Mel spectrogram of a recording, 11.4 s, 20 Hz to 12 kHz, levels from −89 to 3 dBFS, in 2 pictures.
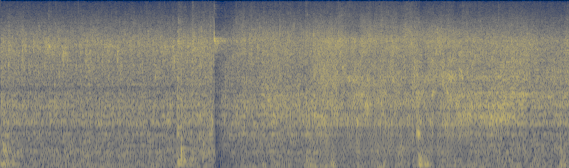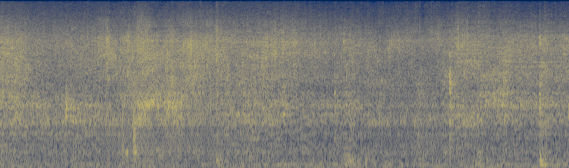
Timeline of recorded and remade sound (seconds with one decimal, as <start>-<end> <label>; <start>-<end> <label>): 0.0-3.2 recorded; 3.2-4.7 remade; 4.7-6.7 recorded; 6.7-7.9 remade; 7.9-9.4 recorded; 9.4-10.1 remade; 10.1-11.4 recorded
